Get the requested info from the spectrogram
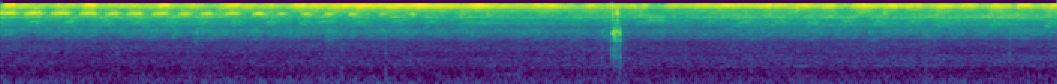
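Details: Summer cicada chorus: a dense, shrill buzz that pulses rapidly at first, then settles into a continuous hiss. A single sharp click cuts through just past eight seconds.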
